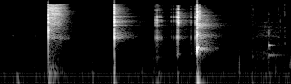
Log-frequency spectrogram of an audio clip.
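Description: beer can being opened

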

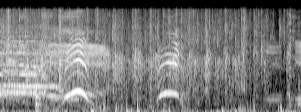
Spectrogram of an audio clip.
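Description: audience applause and cheering

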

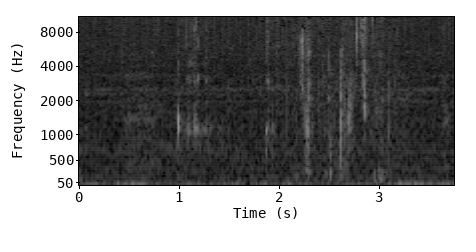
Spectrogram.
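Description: sipping wine

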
